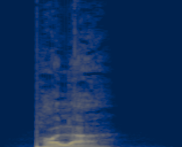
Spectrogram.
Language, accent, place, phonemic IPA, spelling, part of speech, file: German, Germany, Berlin, /ˈpɔlɐ/, Poller, noun, De-Poller.ogg
- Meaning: 1. bollard (short post or pole, typically used to prevent vehicle access) 2. mooring post; bollard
